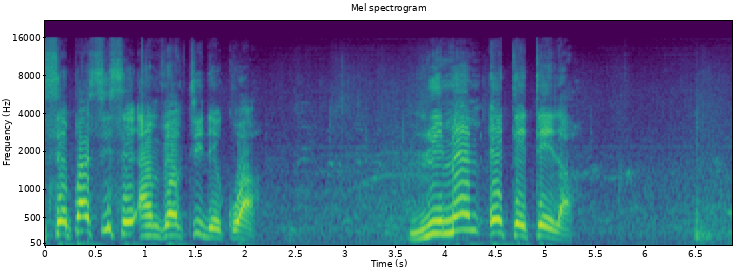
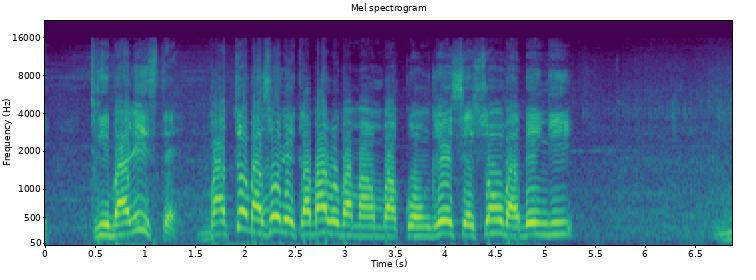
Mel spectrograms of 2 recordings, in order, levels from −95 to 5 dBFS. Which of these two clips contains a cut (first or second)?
second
